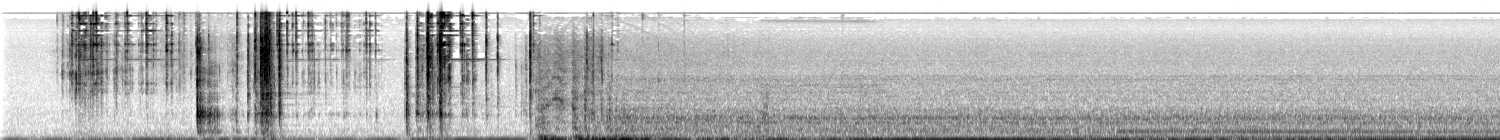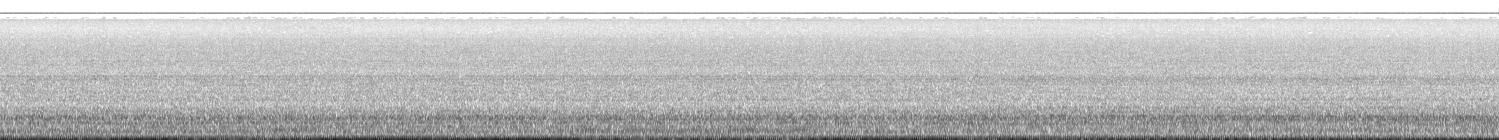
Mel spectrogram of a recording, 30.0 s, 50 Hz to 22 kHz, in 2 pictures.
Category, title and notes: Sound effects > Vehicles
Jeep Wrangler Engine Start 2
Jeep Wrangler Sahara engine start, run and stop. Sound of keys being inserted/removed as well.
Vehicle, Engine, Auto, Jeep, Start, Wrangler, Stop, Car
